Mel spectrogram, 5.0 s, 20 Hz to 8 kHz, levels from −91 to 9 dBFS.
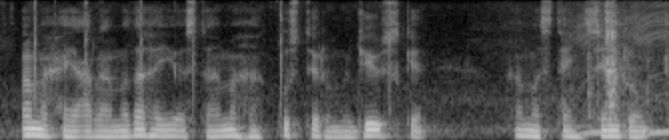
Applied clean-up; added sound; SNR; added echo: none; Scissors; 16 dB; none.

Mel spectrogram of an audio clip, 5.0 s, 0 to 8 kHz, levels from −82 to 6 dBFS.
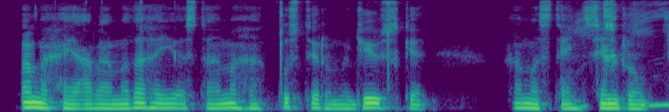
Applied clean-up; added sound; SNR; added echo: neural mask model Resemble Enhance denoiser.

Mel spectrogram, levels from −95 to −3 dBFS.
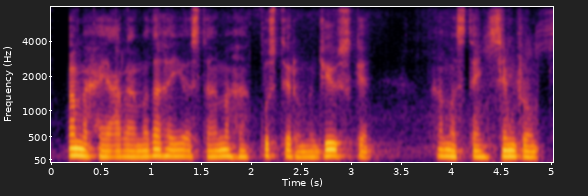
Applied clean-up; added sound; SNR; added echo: neural separator model SepFormer DNS4.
